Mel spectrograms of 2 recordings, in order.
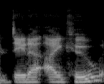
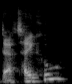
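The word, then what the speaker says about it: Dataiku: But the word itself is a portmanteau, so a mashup of data and haiku, right? And haiku is a Japanese poem, for those aren't familiar with it. So that's the biggest is in the US, you tend to hear DataIQ as sort of four different syllables. And the French tend to say it DataIQ, since that's okay. – How they pronounce data.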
